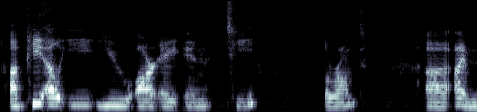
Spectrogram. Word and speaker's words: pleurant: And they're also called, I'm going to butcher this because it's French, but pleurant, I believe it's called. It's spelled Pleurant.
